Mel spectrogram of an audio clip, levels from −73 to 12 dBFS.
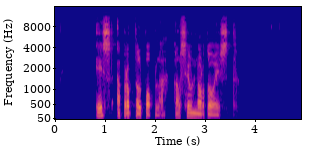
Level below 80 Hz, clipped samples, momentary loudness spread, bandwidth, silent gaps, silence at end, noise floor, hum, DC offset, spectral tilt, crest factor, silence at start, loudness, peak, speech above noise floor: -66 dBFS; under 0.1%; 12 LU; 11.5 kHz; none; 1.3 s; -81 dBFS; none; under 0.1%; -3 dB/octave; 22 dB; 0.85 s; -23 LUFS; -4 dBFS; 58 dB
